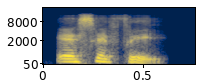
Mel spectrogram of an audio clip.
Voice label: "SFA", Indian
